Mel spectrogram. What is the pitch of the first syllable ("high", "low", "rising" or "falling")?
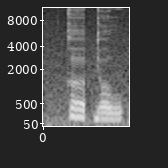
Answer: falling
